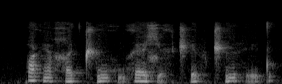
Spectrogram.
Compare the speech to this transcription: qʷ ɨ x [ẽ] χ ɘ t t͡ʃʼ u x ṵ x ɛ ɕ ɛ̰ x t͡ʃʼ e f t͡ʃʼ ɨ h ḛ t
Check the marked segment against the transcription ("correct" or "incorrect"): correct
